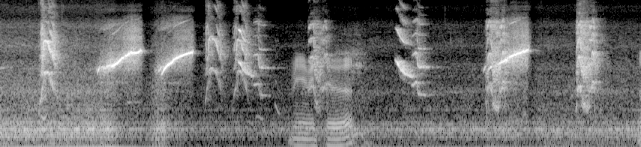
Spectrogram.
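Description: A pet parakeet gives harsh squawks and rising whistled calls, several in a row over eight seconds, with a brief low human voice in the middle.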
